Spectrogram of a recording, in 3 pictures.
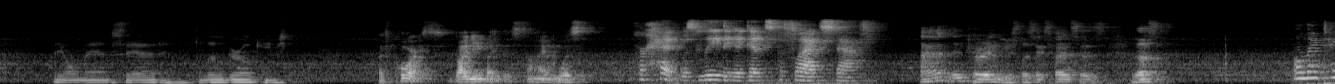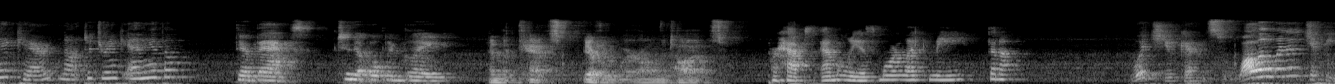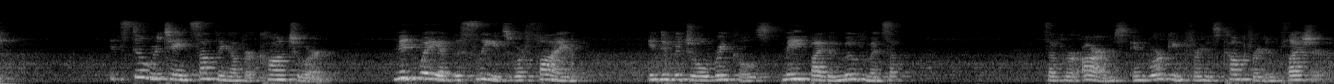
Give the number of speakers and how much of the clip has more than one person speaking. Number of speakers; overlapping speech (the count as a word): ten, no overlap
